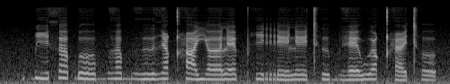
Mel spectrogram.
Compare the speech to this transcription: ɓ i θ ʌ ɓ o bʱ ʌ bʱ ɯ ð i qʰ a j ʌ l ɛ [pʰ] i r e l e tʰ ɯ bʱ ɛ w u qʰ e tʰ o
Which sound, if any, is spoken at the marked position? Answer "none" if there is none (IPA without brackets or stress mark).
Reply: pʰ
